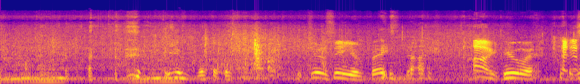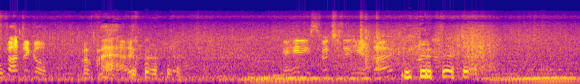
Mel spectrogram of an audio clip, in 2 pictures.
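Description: A man talks nearby from inside a vehicle.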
